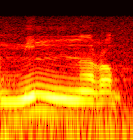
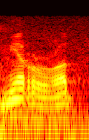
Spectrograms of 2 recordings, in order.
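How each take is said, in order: First: The n is pronounced clearly before the r. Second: The n merges into a doubled r sound. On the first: The speaker calls it wrong. "jangan dibaca min rabb ya" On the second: The speaker calls it right. "dileburkan nun mati itu menjadi tasydid"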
